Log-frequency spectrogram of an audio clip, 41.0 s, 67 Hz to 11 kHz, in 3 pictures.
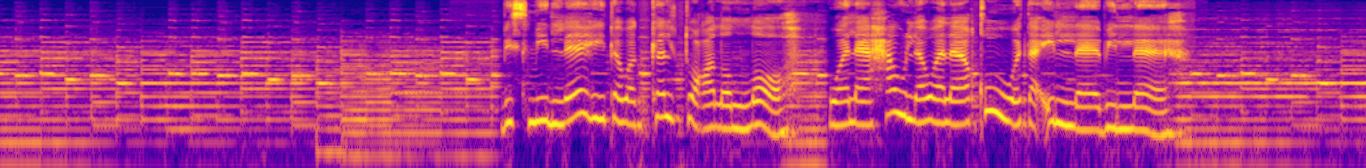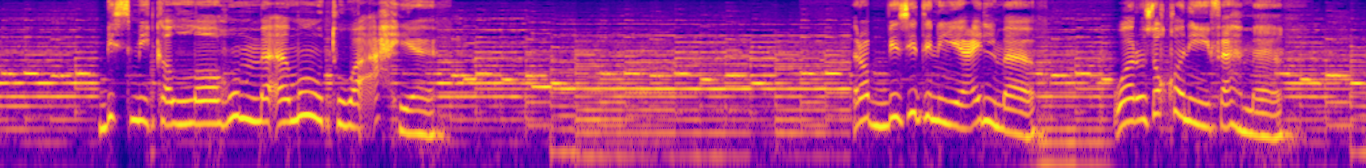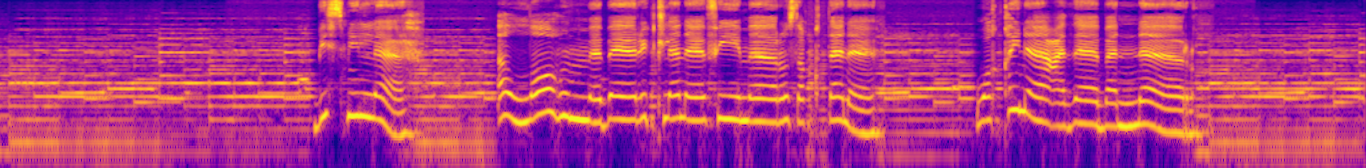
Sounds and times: Music: 0:00.0 - 0:40.9
Speech: 0:05.0 - 0:11.9, 0:14.7 - 0:18.2, 0:22.2 - 0:24.2, 0:24.8 - 0:26.7, 0:30.5 - 0:31.6, 0:32.3 - 0:36.2, 0:37.1 - 0:39.4.

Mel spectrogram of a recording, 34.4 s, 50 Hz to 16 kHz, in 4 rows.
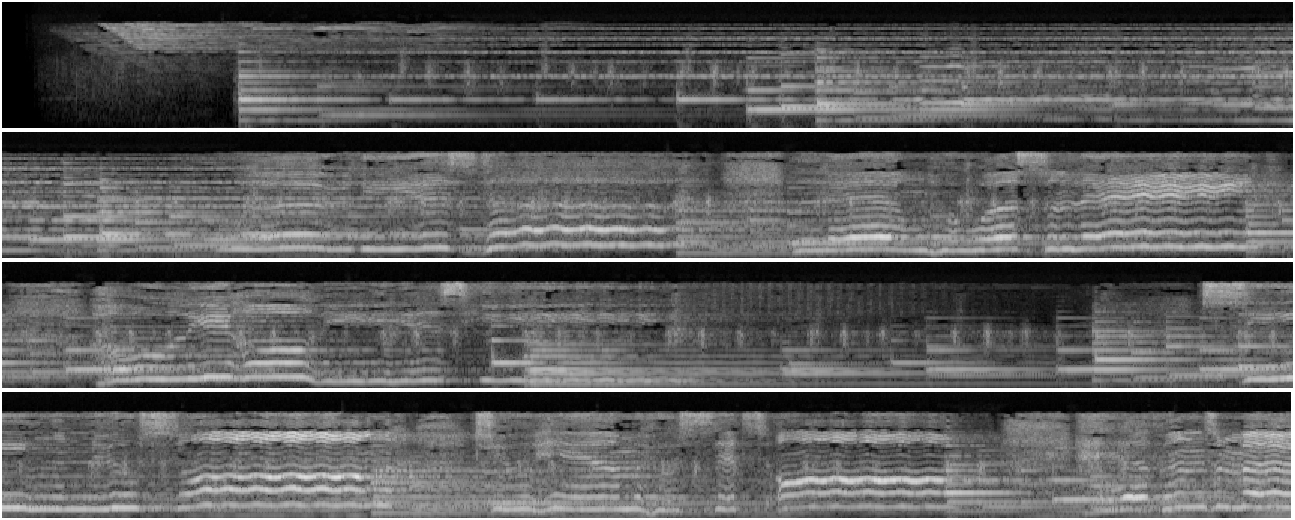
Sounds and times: Music: 0:00.6 - 0:34.4.

